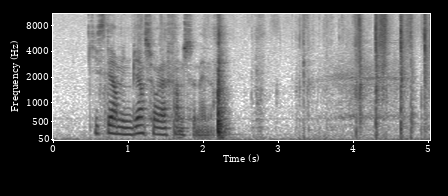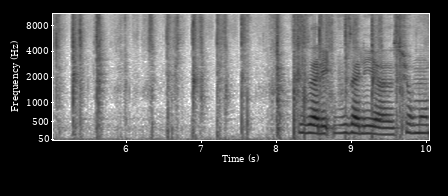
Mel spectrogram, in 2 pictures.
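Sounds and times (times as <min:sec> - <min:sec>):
cards being shuffled: 0:02.6 - 0:10.0.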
